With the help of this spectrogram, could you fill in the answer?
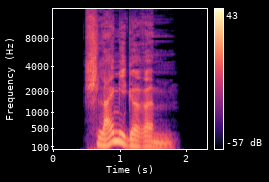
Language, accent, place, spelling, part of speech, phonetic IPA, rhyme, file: German, Germany, Berlin, schleimigerem, adjective, [ˈʃlaɪ̯mɪɡəʁəm], -aɪ̯mɪɡəʁəm, De-schleimigerem.ogg
- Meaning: strong dative masculine/neuter singular comparative degree of schleimig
